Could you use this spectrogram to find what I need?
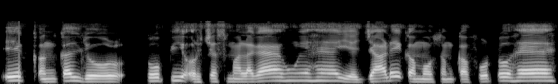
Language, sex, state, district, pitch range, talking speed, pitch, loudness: Hindi, male, Uttar Pradesh, Ghazipur, 130-175 Hz, 170 wpm, 160 Hz, -15 LUFS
